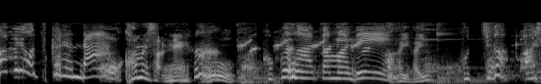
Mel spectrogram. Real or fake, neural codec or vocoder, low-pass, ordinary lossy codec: fake; codec, 16 kHz, 16 kbps, FunCodec, trained on Chinese and English, 50 frames a second; 7.2 kHz; MP3, 48 kbps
